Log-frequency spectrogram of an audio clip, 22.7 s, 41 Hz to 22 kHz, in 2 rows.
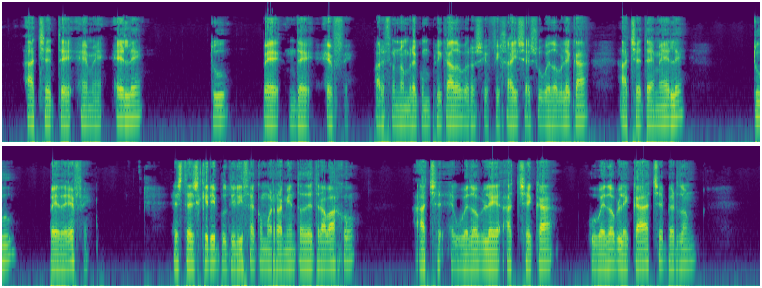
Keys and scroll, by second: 0.0-1.4 typing, 2.6-4.7 typing.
